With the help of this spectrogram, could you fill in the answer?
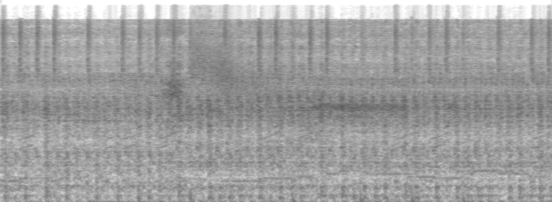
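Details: Bike engine idling and revving: irregular metallic rattling tick over the exhaust note, pointing to a loose flywheel magnet.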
